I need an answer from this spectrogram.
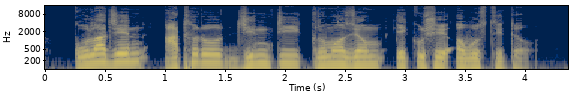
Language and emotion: Bengali, neutral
